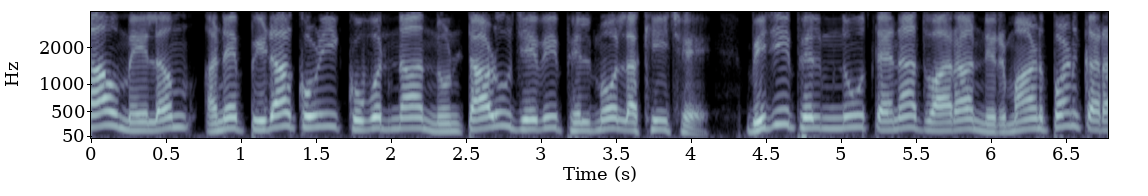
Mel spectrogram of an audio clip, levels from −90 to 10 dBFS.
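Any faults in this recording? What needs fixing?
Nothing to fix here: the speech comes through without any technical faults worth flagging.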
